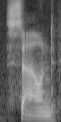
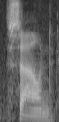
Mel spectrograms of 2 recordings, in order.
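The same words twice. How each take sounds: No difference in how they are said.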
